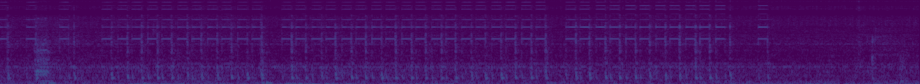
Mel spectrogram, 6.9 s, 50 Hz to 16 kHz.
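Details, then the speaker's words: Atari 810 disk drive with Tandon TM-100 mechanism, after fitting a 3D-printed replacement door, loading a DOS 2 disk: quick even ticking and chirping as it steps and reads, no stalls or grinding; normal loading. "The drive's spinning. You can see the activity light. You can hear that the drive's reading it is fine."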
